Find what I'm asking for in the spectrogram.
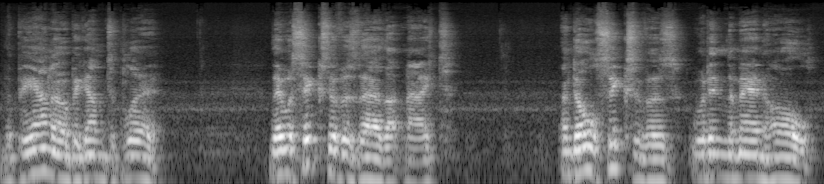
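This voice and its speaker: A middle-aged man telling his own paranormal investigation story in a measured, deliberate way, with pauses. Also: mid-range voice. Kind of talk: unscripted spoken storytelling. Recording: roomy echo, distant microphone.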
